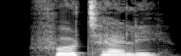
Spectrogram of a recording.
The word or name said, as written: fåtallig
